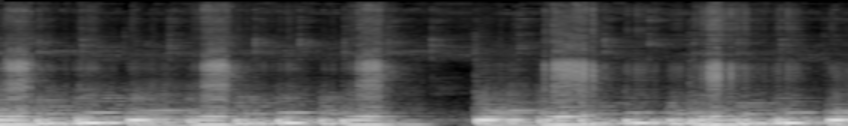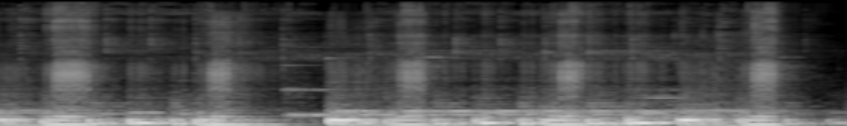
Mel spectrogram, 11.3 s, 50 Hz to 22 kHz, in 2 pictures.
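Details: Bose Companion 20 speaker, about 4+ years old, playing music: fuzzy, rattling bass and crackly distortion from a torn rubber surround on the driver; blown speaker, later repaired with Flex Seal.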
